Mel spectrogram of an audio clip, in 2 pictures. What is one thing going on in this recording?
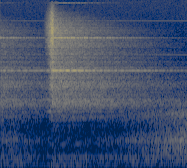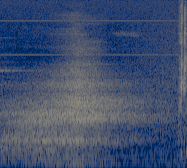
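A magical force roars and whooshes in a swelling rush.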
